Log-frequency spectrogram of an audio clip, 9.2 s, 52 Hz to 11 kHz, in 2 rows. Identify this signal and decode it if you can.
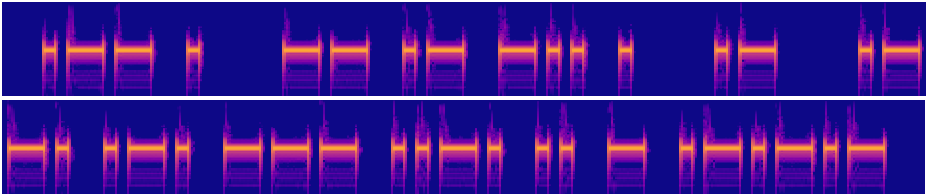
Morse code, heard as a keyed tone, about 20 wpm, 700 Hz. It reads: WE MADE A PROFIT.
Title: Sentences from Top 1000 Words - Review Part 5 - 20wpm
